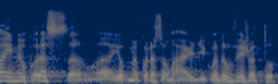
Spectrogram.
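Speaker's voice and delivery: soft, swooning lovesick sighs; mock lovesick sigh. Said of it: "que não é só". (suspiro apaixonado, de brincadeira)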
